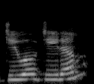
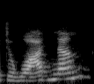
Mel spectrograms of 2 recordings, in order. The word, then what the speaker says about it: duodenum: is going to be the duodenum, or sometimes people say duodenum. I think that's more common. I prefer the word duodenum because that's how I pronounce it.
